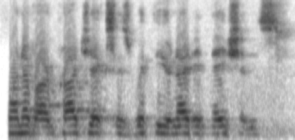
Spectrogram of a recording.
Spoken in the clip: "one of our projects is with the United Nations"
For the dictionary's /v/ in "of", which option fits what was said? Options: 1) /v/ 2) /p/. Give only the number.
1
